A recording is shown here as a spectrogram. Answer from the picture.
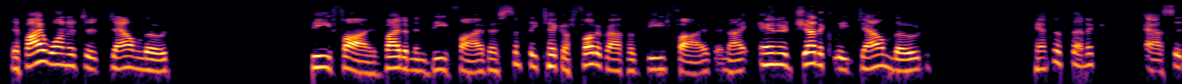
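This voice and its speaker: A man with a fairly high pitch speaks at a moderate pace. His intonation is lively, broken by long, frequent pauses. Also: dry, close sound with no echo. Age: 60s. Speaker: energy healing researcher. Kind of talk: podcast interview.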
